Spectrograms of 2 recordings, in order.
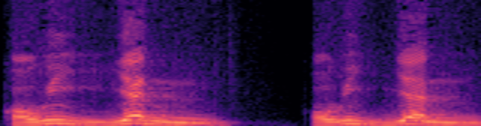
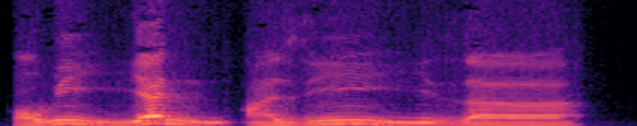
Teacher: tanwin yang selari bertemu huruf ain. Hukum dia dekat sini izhar halqi, dibaca jelas dan terang. Qawiyan. Qawiyan, jangan dengungkan.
